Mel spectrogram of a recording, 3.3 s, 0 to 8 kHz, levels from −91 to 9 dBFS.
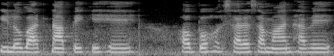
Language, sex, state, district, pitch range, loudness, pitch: Chhattisgarhi, female, Chhattisgarh, Bilaspur, 215-225 Hz, -17 LUFS, 220 Hz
